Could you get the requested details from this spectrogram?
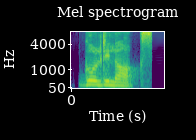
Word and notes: Goldilocks: Indian

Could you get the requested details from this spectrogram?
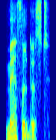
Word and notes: Methodist: British English

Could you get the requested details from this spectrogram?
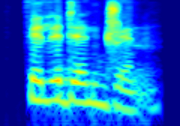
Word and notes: Philodendron: Indian

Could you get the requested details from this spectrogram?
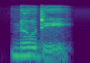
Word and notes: nodi: Indian

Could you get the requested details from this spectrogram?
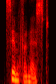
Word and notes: symphonist: Indian

